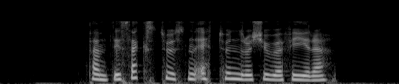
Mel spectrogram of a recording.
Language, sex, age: Norwegian, female, 30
